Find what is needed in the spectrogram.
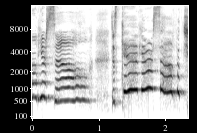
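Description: High-pitched, sped-up 'chipmunk' singing voice singing a line of a song in two short phrases, with a brief break about a second in.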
